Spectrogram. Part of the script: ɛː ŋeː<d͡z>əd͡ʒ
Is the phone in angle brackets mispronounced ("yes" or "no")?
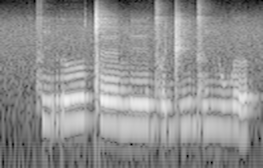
no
